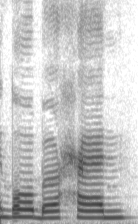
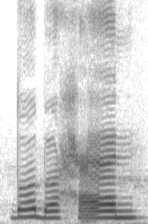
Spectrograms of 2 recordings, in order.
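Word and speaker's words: ضبحا: Contohnya tertulisnya adalah wal adiyati dobahan. Dobahan itu tertulisnya, tetapi ketika kita baca tanwannya atau nunnya kita hilangkan menjadi wal adiyati dobaha. Dobaha. Jadi bukan lagi dobahan, tapi jadinya dobaha.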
